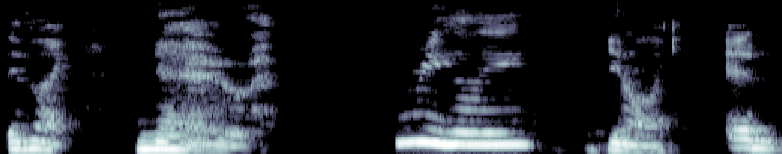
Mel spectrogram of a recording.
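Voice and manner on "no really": high, loud, exaggerated sarcastic mock surprise; obvious sarcasm. Shown as a demonstration. Showing how most people do sarcasm, obviously sarcastic. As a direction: lay the sarcasm on thick, pitched way up. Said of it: "most people when they're sarcastic".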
